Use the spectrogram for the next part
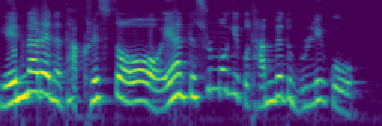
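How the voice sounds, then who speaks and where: A woman's voice: fairly high pitch, animated, moderate pace, darkish tone, natural voice. A woman doing a sulky, defensive young husband.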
